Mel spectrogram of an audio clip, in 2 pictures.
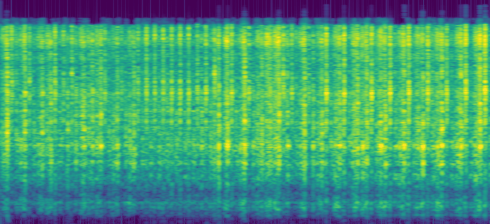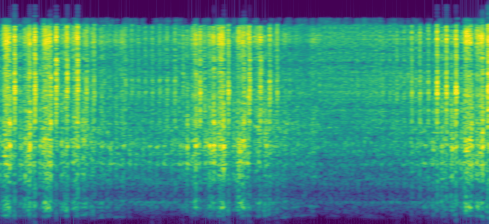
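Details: Crown Victoria that developed this noise recently despite always having great maintenance; fast, sharp, tinny metallic ticking over the idle, owner suspects rod knock, bottom-end knock possible but unconfirmed.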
